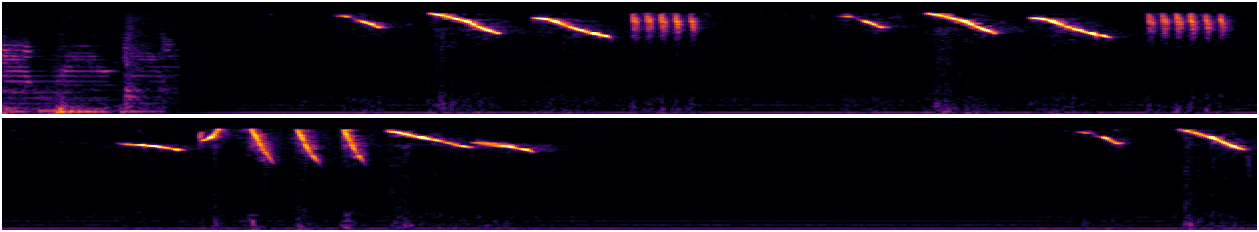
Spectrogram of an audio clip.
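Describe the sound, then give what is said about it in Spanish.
A bird sings clear, sweet phrases of rapid descending whistles, repeated in bursts with short pauses, prominent against a quiet background with a low hum. “Ahora pero sí. Este es pura armonía, pura armonía.”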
